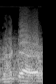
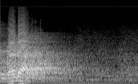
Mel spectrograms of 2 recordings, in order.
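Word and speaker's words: घट: We have the Sanskrit word Ghata, we pronounce it as Ghada. We don't pronounce it in the Sanskrit form.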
